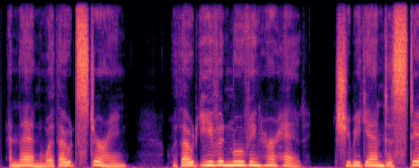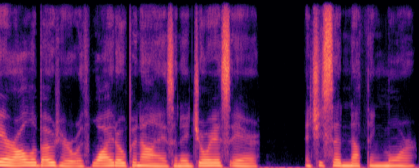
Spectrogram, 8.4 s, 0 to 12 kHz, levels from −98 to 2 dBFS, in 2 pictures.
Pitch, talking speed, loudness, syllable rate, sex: 205 Hz, 210 wpm, -18 LUFS, 5.4 syllables/s, female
